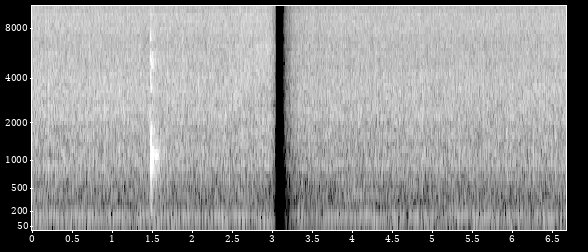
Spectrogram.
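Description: Cauliflower and red gram thoran sizzling in a pan as a steady hiss. A single sharp tap comes about one and a half seconds in, and the sound drops out briefly just after three seconds.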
